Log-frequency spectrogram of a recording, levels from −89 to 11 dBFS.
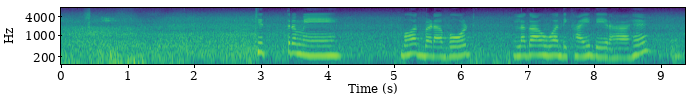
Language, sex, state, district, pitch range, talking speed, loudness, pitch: Hindi, female, Punjab, Kapurthala, 215-235 Hz, 70 wpm, -14 LUFS, 225 Hz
